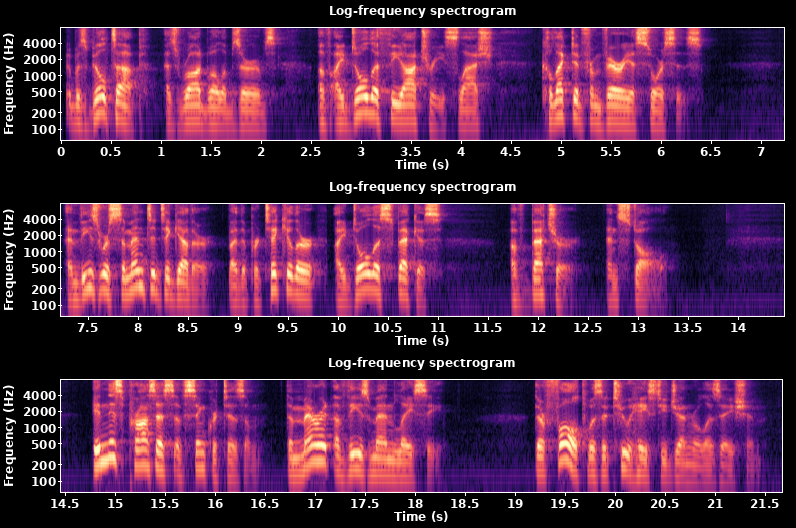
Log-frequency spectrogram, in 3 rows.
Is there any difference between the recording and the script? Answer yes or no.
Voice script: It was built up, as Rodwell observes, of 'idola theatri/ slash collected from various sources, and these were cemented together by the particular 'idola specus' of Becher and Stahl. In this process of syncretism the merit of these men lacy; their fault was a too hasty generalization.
no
